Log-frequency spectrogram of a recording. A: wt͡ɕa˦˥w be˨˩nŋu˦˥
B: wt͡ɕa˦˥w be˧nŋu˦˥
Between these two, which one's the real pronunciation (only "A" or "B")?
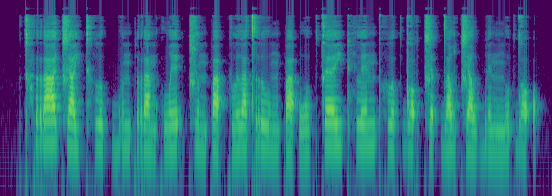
B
